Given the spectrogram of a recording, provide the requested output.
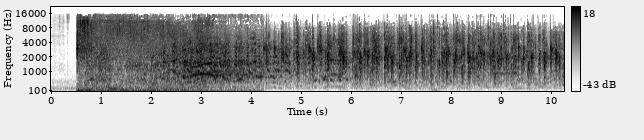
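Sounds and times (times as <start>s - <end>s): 
huge loud explosion with deep rumbling boom: 0.5s - 4.3s
laughter: 2.0s - 10.1s.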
